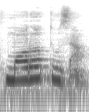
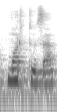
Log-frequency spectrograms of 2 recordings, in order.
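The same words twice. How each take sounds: First: "morotuza" in four syllables, with o after the r; open R pronunciation. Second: "mortuza" in three syllables, r straight into t; closed R pronunciation. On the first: Teacher showing a possible misreading, "morotuza" with extra o. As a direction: say "morotuza", sounding the built-in o after r. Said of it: "I can pronounce it as". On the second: Teacher giving the intended name, "mortuza" with closed r. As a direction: say "mortuza" with no vowel after r. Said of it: "instead of mortuza". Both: Shown as a demonstration.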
